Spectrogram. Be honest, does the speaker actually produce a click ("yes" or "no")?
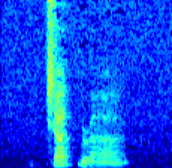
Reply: no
